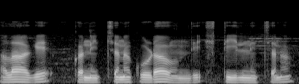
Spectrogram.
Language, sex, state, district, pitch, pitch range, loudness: Telugu, male, Telangana, Mahabubabad, 110 Hz, 105-115 Hz, -19 LUFS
